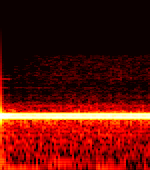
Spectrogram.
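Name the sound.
telephone call ringing through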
